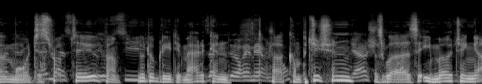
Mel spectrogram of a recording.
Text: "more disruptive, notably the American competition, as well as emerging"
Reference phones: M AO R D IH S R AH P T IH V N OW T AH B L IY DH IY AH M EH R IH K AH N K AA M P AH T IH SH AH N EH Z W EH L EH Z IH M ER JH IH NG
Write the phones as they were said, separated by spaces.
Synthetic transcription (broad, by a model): M AO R D IH S R AH P T IH V N OW T AH B L IY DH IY AH M EH R IH K AH N K AA M P AH T IH SH AH N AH Z W EH L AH Z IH M ER JH IH NG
